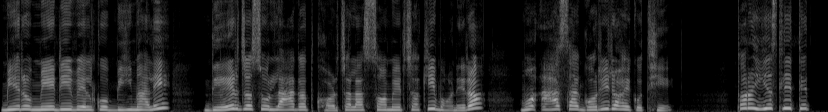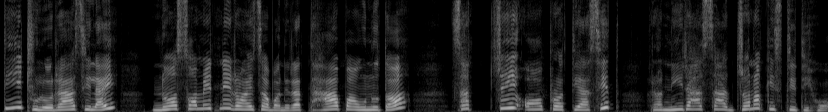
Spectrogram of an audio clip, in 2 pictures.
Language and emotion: Nepali, surprised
